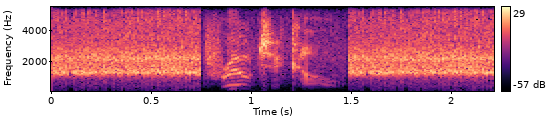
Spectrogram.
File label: "protocol", English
